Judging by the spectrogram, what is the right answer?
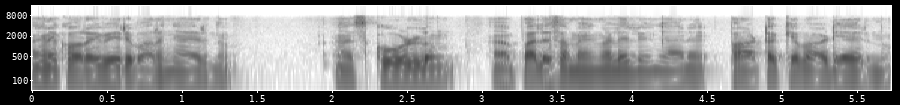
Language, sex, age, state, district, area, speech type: Malayalam, male, 18-30, Kerala, Kasaragod, rural, spontaneous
